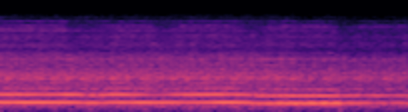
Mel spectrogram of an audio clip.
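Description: A bus engine running inside a bus in Senegal near the Mali border: a loud, steady drone with a strong low hum, unbroken throughout and with no voices.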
